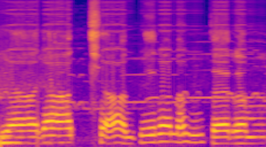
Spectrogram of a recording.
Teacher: గా పైన ఆఘాతం ఉంది కాబట్టి చాలోని చా 2 చాలు అవుతుంది.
